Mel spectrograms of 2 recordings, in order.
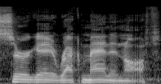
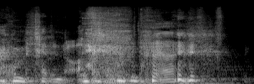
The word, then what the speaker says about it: Rachmaninoff: Okay, so it's pronounced Sergei Rachmaninoff. – First of all, Rachmaninoff.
